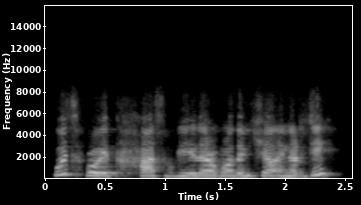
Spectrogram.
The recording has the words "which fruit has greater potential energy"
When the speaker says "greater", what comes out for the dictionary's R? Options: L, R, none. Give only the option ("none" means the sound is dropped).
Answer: none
